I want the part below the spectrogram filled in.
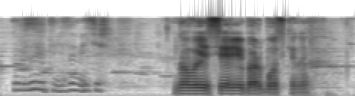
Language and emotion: Russian, neutral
